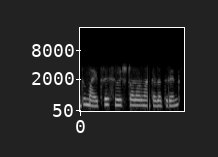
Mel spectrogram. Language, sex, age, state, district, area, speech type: Kannada, female, 18-30, Karnataka, Gulbarga, urban, conversation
